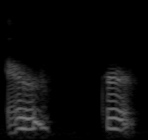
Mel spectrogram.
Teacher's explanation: the r takes most of the sound but it has a little bit of that vowel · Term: er sound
